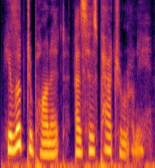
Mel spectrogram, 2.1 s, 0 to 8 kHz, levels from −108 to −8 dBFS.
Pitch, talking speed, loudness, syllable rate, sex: 205 Hz, 200 wpm, -22 LUFS, 6.5 syllables/s, female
